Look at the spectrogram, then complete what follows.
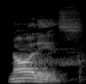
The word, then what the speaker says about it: knowledge: A K is not pronounced when it comes before an N, like knife, no, knee, knock, not, knowledge.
